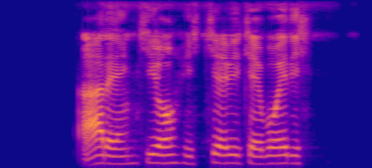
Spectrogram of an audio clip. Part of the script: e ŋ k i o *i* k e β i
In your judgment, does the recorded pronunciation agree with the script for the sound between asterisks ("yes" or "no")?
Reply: yes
